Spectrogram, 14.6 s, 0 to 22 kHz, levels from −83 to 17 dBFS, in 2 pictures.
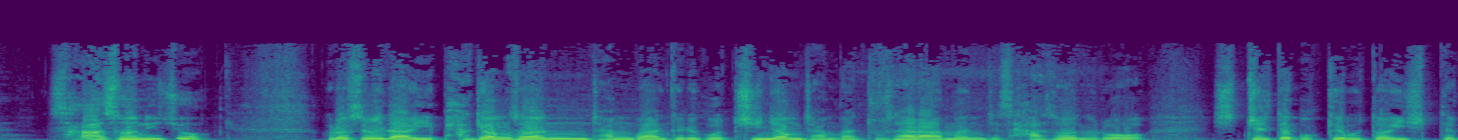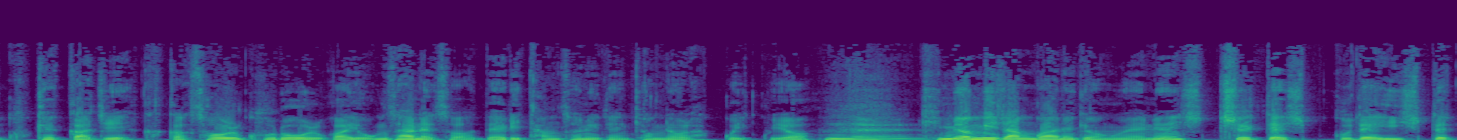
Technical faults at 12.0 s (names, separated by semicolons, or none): hard clipping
